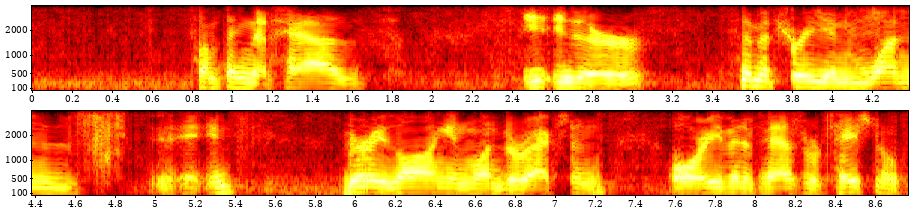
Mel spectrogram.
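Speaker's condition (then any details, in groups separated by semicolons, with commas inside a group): No condition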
